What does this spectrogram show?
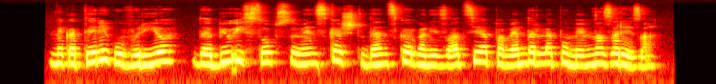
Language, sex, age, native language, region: Slovenian, female, 18-29, Slovenian, Drava region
